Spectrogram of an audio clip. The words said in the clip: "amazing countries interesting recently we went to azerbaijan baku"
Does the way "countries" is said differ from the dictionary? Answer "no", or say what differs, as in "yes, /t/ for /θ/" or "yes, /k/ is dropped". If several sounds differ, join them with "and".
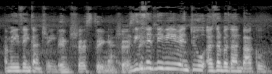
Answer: yes, /z/ is dropped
